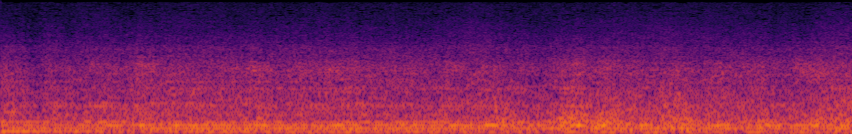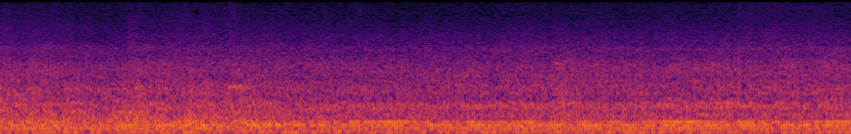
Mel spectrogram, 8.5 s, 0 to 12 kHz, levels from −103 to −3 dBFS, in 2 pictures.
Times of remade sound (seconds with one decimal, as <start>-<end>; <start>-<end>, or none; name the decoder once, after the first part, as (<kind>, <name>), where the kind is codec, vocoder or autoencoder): 1.6-4.9 (autoencoder, DAC-VAE)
